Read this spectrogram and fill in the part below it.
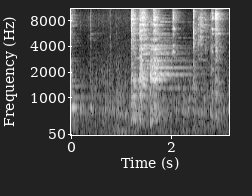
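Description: A metal lid goes onto a pot of boiling jackfruit seeds in a home kitchen, giving a series of sharp clinks and clatters, close and fairly loud, with a few lighter taps as it settles.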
